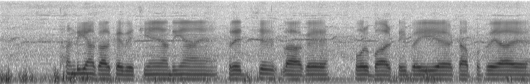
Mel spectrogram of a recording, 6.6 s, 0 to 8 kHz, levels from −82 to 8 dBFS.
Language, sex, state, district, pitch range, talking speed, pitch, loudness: Punjabi, male, Punjab, Kapurthala, 115-120 Hz, 125 wpm, 120 Hz, -16 LUFS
